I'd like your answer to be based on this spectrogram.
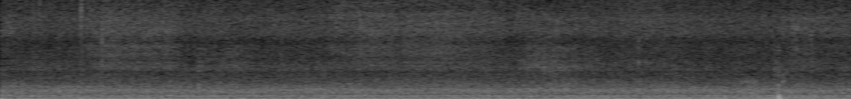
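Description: Honeybees buzzing loudly and continuously as a frame is pulled straight out of a hive with a hive tool, a dense close drone throughout with a faint click near the end, no talking.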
